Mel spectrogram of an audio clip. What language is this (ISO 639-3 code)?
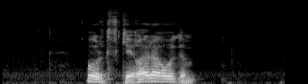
kab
